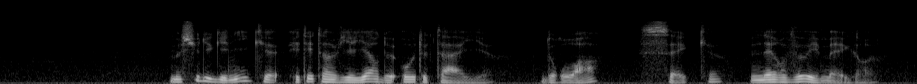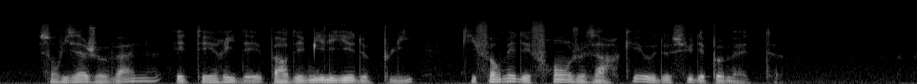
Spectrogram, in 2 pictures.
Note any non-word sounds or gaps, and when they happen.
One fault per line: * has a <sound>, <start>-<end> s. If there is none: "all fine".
all fine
